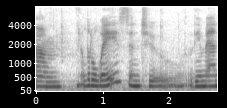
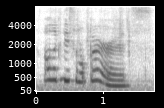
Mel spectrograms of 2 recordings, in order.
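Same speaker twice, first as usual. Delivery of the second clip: cooing high voice; 10 semitones higher than usual. Real, not acted. Coos at birds card.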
